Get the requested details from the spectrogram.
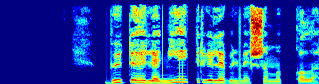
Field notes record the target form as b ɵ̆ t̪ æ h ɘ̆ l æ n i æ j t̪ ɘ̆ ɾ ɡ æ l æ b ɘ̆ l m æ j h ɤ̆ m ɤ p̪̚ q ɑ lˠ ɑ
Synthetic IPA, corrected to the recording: b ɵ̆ t̪ æ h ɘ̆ l æ n i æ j t̪ ɘ̆ ɾ ɡ æ l æ b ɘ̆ l m æ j ʃ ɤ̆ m ɤ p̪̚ q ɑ lˠ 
